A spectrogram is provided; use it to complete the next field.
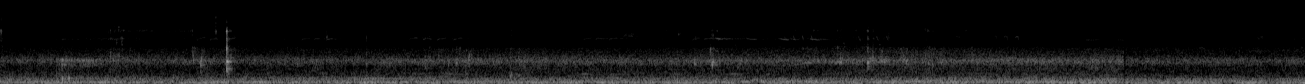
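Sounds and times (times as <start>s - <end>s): water noise around kayak: 0.0s - 11.2s
wind rumble on microphone: 0.0s - 13.0s.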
